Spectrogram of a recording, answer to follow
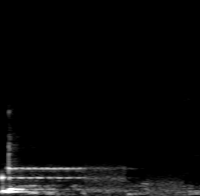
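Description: A short electronic chime: two steady tones that start together and fade out over about a second.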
